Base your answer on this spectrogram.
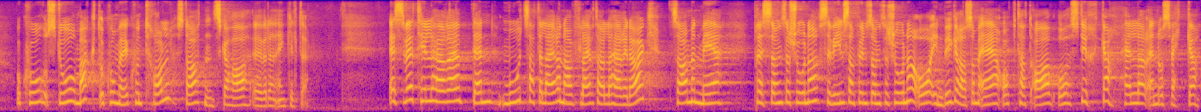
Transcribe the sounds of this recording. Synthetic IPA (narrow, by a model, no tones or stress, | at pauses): ɔkʰʊʁst̪uːʁmɑkt̪ɔkʰʊʁmœʏəkʰʊnt̪ʰɾɔlːst̪ɑːt̪n̩skɑɦɑːøːʋəd̪ɛnɛŋkəlt̪ə̰ | ɛsʋeːt̪ʰɪlhøːʁəd̪̥ɛnmuːt̪sɑt̪ːəlæɪəʁənɑʋflæɪʁt̪ʰɑləɦæːʁɪd̪ɑːɡsɑːmənmɛ | pʰʁɛsːəɔʁɡɑnɪsɑʂuːnəʁsɪʋiːlsɑmfʉnsɔʁɡnɪsɑʂuːnəʁɔɪnbʏɡəʁəsɔmæʁɔpt̪ʰɑt̪ʰɑʋɔst̪ʏʁkɑhɛlːəɾɛnɔsʋɛkːɑ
